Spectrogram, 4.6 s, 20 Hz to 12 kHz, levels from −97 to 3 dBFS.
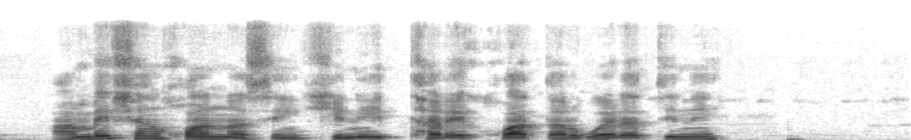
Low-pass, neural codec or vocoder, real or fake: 9.9 kHz; vocoder, 22.05 kHz, 80 mel bands, WaveNeXt; fake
